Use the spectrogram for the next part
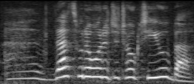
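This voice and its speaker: A woman's voice: high voice, animated, fast talker, slight background noise. An actress playing an earnest, hesitant young woman student on parole, in a television drama. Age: young adult. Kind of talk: television prison drama acting.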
